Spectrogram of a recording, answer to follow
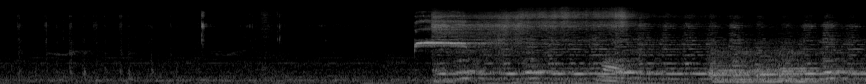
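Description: A short, sharp whistle blast from a sports whistle about four seconds in, then film background music with a long held note.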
